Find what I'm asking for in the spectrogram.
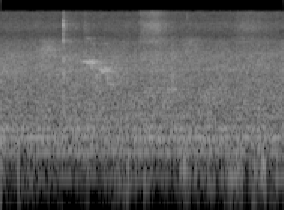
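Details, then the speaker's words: Comfort Zone industrial heater: an even, steady fan whoosh with a low hum and no rattle. This is normal fan operation, unlike the defective unit whose fan rattled. "our little helper here and it's amazing that's how it's supposed to sound"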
